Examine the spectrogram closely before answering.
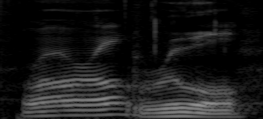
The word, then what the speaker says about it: rural: u r a l r u r a l rural i think it's rural but some people might say like i say roll like one syllable rule seems like there should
